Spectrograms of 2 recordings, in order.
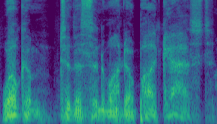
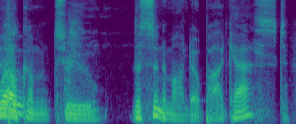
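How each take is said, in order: First: It is said in a deep, gravelly put-on voice. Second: It is said in a normal speaking voice.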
